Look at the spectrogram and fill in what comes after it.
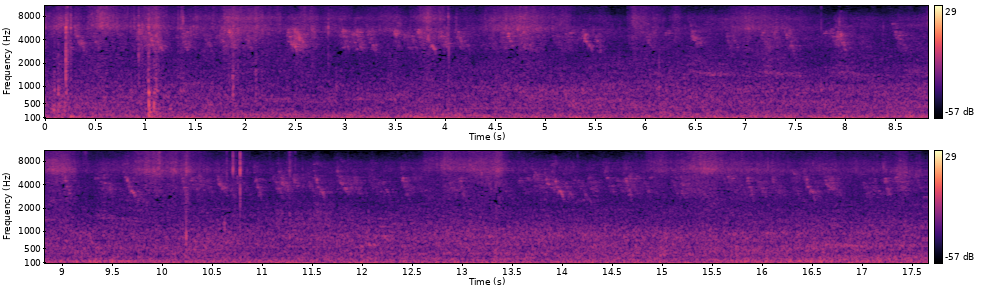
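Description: Small birds chirping repeatedly, short high calls throughout, over a steady low background rumble, with a few light clicks.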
